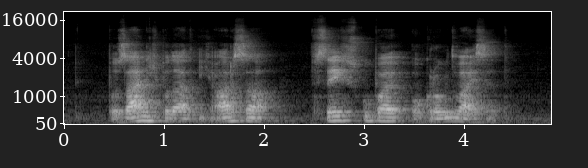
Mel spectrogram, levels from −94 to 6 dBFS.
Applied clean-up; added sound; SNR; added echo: none; none; none; reverberation time 0.4 s.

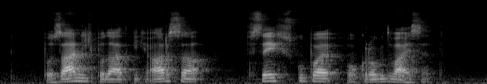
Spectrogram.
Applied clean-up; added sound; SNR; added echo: none; none; none; none.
